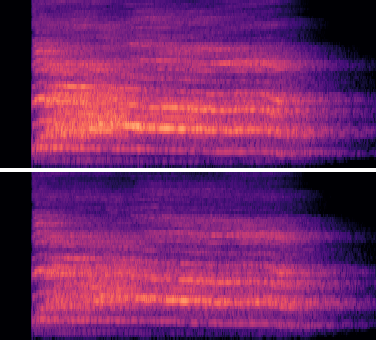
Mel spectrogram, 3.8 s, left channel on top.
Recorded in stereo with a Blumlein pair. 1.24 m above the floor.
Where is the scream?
15° left, 0.6 m; by 3.1 s 70° left, 1.9 m.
